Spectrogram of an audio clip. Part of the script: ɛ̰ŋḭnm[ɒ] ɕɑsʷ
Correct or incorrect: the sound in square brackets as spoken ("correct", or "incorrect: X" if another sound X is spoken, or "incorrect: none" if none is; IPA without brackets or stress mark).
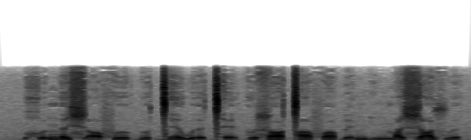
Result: incorrect: ɑ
